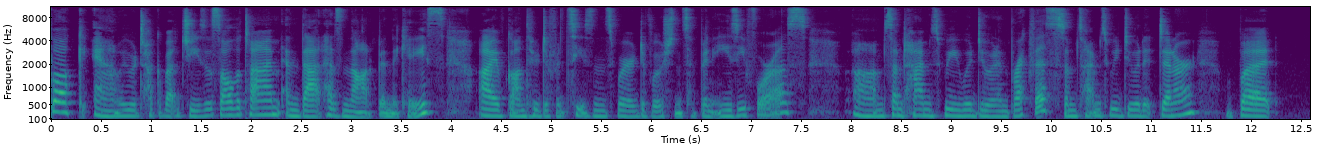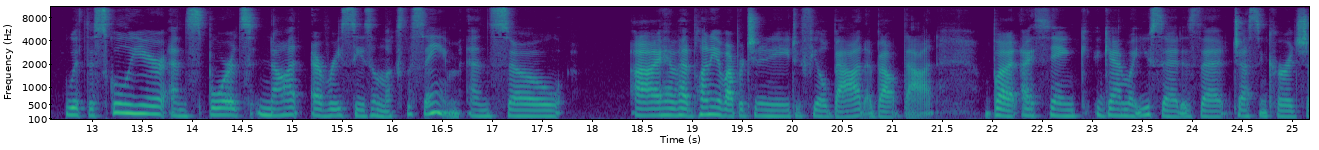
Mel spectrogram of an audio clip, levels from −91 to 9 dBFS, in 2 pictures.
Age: 30-49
